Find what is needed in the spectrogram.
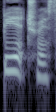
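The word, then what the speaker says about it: Beatrice: Note, Beatatrice, I use this word as it is, pronounced in the Italian as consisting of four syllables of which the third is a long one revisited with joy.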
